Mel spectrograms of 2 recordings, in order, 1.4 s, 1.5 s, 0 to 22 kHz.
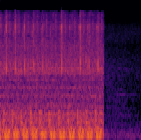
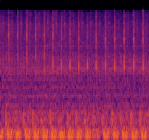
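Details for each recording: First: Honda CG 125 single idling with a sharp clatter of about eight knocks per second, getting louder with revs, which the customer took for valve noise. Pressing the rocker arms with a screwdriver stops it, showing rocker arm side play; the fix is replacing the internal washers. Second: Honda CG 125 single-cylinder idling while the rocker arms are held with a screwdriver: steady even beat of about 220 pulses a minute, no knock; noise stops, showing it is internal play needing new washers, not valves.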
